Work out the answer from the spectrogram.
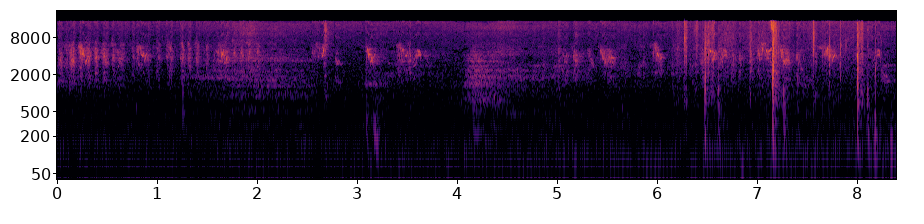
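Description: Faint birds chirping in the background, with a few soft knocks a little past the middle of the sound.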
